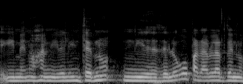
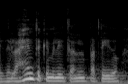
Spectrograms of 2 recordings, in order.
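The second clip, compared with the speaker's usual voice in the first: ordinary talk, nothing marked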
